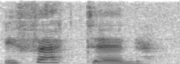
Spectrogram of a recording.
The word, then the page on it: effected: American English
